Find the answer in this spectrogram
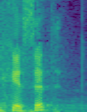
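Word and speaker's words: Jésed: Bueno, lo que miras ahí, que es la esfera de GESET, lo pongo aquí para los que todavía no no saben cómo se pronuncia se llama Geset.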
